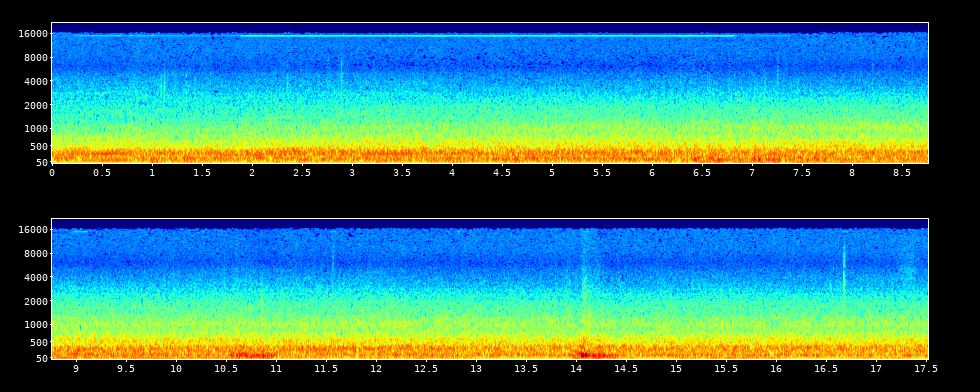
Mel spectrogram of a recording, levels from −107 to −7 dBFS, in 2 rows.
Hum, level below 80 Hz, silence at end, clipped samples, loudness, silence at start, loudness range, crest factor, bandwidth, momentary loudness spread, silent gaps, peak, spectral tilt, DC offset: none; -38 dBFS; 0 s; under 0.1%; -26 LUFS; 0 s; 1 LU; 20 dB; 16 kHz; 4 LU; none; -6 dBFS; -10 dB/octave; under 0.1%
